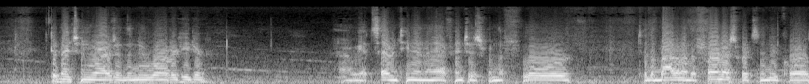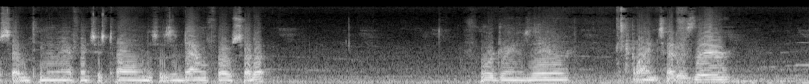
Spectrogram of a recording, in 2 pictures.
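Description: Hard clipping runs throughout: driven about 21 dB past full scale, roughly 15% of samples hit the rails, flattening waveform peaks, smearing harmonics upward on the spectrogram, and adding harsh fuzz to loud sounds.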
